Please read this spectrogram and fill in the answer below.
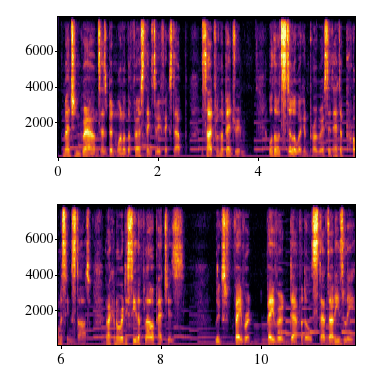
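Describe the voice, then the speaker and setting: A man reading a visual novel aloud, with wry asides. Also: medium pitch. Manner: wry asides between narration. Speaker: game streamer.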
